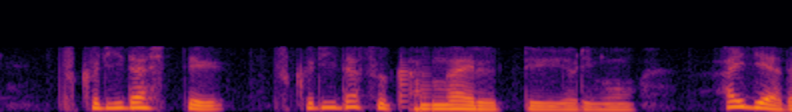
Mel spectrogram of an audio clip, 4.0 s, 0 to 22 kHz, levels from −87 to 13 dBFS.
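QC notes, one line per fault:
2.0–2.16 s, packet loss with pitch repetition: about 100 ms of audio went missing in short runs, none longer than 40 ms, scattered over 160 ms, which fits five lost 20 ms packets. The receiver bridged each gap by repeating the last pitch period, so the speech there holds briefly with a slightly buzzy, sustained quality before resuming, under the narrowband telephone character of the G.711 path.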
